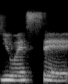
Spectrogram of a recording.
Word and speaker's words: Youwes: And at some point it says USA. If you read it, it's spelled Youwes. So it's a Creole spelling, but of course, when we say it out loud, it's the US.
